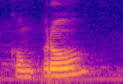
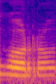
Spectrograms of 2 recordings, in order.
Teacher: La K sería una oclusiva velar sorda y la G sería una oclusiva velar sonora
